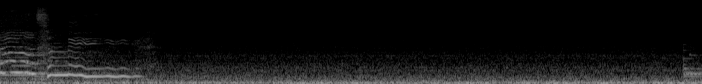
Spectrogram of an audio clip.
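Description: A female K-pop vocal line ends in the first second and a half. After it comes a steady low rumble with a faint hiss: the road noise of a car interior driving in the rain.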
